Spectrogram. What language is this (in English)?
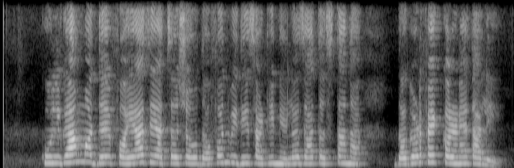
Marathi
